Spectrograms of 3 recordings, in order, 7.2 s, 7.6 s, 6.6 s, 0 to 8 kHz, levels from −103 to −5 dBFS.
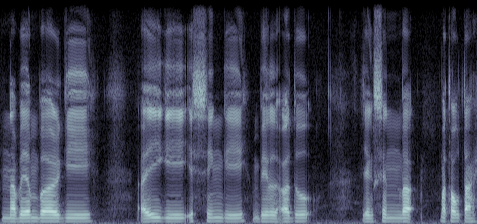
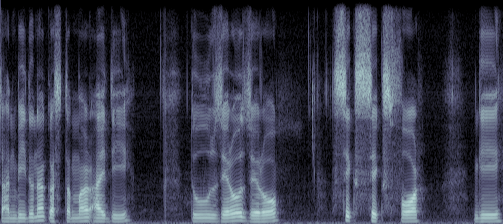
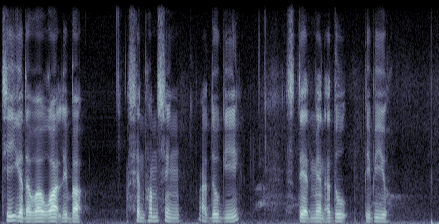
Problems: none marked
